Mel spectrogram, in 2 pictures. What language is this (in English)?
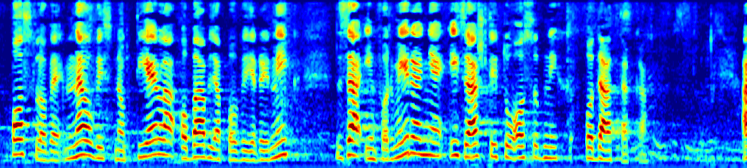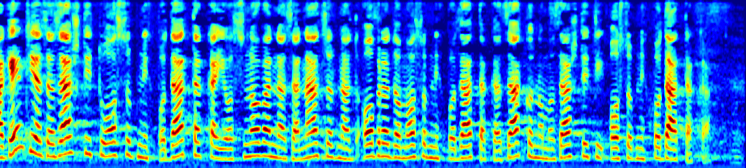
Croatian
